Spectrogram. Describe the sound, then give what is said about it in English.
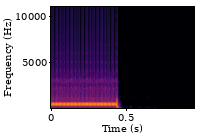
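A telephone tone sounds once as a phone call is placed, a steady electronic hum lasting about half a second before cutting off abruptly into silence. Clear, with no voices. “I'm going to call him right now.”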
